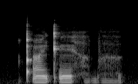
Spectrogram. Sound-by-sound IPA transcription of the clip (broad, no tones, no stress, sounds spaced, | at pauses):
qʼ ẽ kʼ ẽ h ə̤ bʱ ə̤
